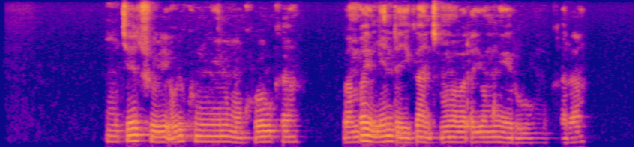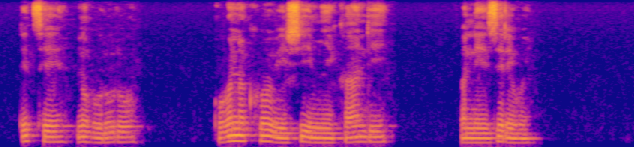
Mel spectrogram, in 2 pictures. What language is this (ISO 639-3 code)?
kin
